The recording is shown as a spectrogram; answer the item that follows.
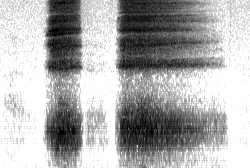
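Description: Hot breath blown into a microphone: a short, airy breath, then a longer breathy exhale that fades out, with no other sound.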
